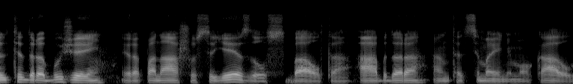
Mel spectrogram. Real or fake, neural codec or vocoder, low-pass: fake; autoencoder, 48 kHz, 32 numbers a frame, DAC-VAE, trained on Japanese speech; 10.8 kHz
